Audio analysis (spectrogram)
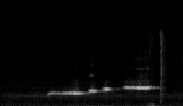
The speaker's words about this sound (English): I like the guy whistling in the background.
